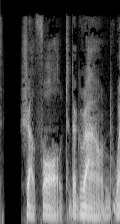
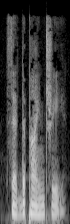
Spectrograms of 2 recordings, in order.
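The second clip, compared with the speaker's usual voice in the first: ordinary delivery, nothing marked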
